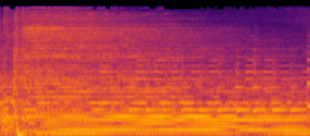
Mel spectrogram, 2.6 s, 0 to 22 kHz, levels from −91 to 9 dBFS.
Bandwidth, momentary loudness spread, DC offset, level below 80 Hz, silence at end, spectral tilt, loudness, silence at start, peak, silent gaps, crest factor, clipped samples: 17.5 kHz; 2 LU; under 0.1%; -26 dBFS; 0 s; -4.5 dB/octave; -9 LUFS; 0 s; 0 dBFS; none; 10 dB; under 0.1%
